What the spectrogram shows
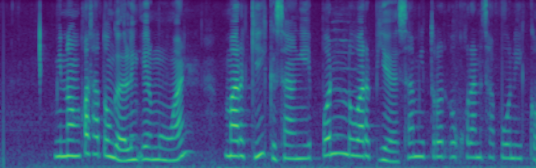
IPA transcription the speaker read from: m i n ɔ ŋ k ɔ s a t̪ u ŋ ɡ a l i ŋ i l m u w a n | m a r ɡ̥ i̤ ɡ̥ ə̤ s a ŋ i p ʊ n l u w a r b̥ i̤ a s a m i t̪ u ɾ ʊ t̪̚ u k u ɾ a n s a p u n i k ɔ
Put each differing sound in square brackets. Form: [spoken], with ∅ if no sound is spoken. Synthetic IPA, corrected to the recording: m i n ɔ ŋ k ɔ s a t̪ u ŋ ɡ a l [ɪ] ŋ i l m u w a n | m a r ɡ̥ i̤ ɡ̥ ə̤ s a ŋ i p ʊ n l u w a r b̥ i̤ a s a m i t̪ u ɾ ʊ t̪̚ u k u ɾ a n s a p u n i k ɔ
